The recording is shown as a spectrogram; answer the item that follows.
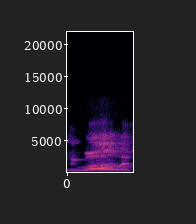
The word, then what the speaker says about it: New Orleans: people always say they say new orleans likes it's spelled n-e-w w-a-l-l l-i-n-s new orleans what is it i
